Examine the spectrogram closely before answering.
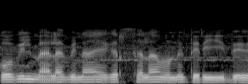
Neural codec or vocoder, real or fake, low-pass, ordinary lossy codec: vocoder, 44.1 kHz, 128 mel bands every 256 samples, BigVGAN v2; fake; 5.4 kHz; none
